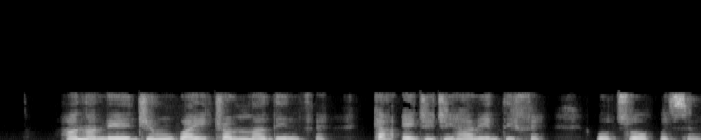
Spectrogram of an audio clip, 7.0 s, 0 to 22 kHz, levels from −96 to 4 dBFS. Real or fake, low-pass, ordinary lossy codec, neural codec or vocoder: fake; 7.2 kHz; AAC, 32 kbps; autoencoder, 22.05 kHz, a latent of 192 numbers a frame, VITS, trained on one speaker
